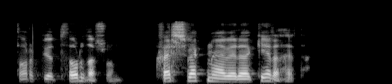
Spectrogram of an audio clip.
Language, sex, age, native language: Icelandic, male, 30-39, Icelandic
